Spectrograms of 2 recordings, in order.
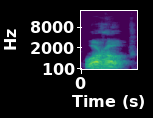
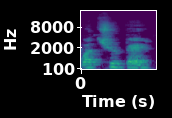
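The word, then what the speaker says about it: Wauchope: I mean Warho. Warho was underwater for a bit. You kept pronouncing it Wupe.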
